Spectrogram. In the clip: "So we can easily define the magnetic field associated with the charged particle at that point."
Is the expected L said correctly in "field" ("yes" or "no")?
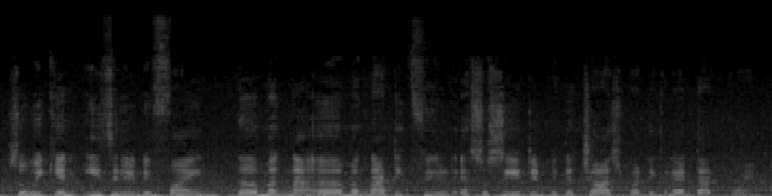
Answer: yes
